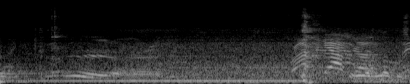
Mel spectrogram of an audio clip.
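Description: Steady low hum from the stage sound system that cuts off with a click about three seconds in, with voices talking quietly.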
